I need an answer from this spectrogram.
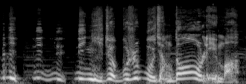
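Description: A man's voice: very high-pitched, sing-song, fairly quick, warm tone, breathy edge, faint music behind, voice pushed up, heavily acted. A man doing a whiny sly thug boss. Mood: wheedling. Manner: wheedling, whiny. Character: sly cowardly male thug leader.

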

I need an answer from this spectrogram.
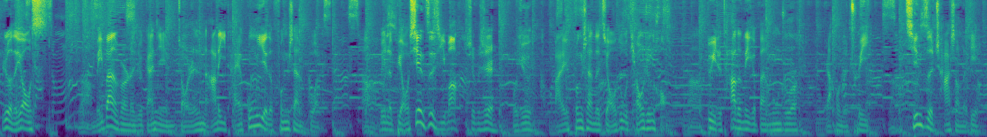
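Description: A man telling funny personal anecdotes in a casual, animated way, full of chatty fillers. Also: lowish voice, brisk. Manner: animated, colloquial northern-style banter with many 啊 fillers. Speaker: comedic storyteller. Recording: dry close mic with faint background music.

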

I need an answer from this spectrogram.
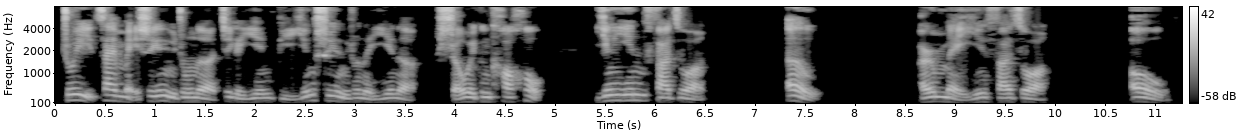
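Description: A man teaching pronunciation, saying each example word twice in a deliberate way. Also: mid-range voice, lively intonation, dark tone, breathy edge. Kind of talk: pronunciation lesson.

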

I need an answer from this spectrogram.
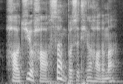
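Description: A proud general's daughter speaks with cold scorn in a told story, voiced by a man. Her lines rise and fall in a lively way at an ordinary pitch. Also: a little fast, natural voice. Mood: scornful. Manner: cold, taunting delivery. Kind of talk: storytelling narration.

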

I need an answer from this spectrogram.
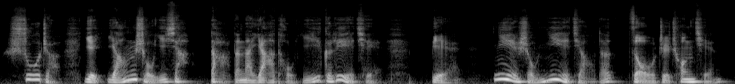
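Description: A man giving an expressive dramatic reading of a classic novel as storyteller. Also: measured pace, breathy edge. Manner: expressive, swinging pitch.

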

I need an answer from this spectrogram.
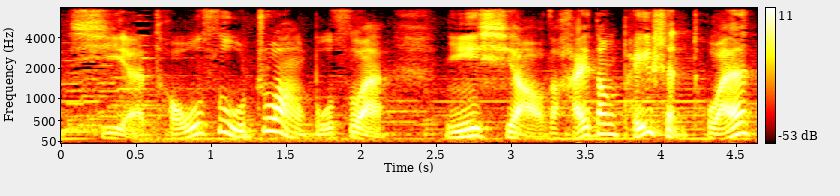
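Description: A woman voicing a brash, rough-spoken father with a Beijing accent. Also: rumbling low, huge pitch swings, slow pace, a bit bright, faint music behind, voice pushed down, heavily acted. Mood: gruff. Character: gruff blustering Beijing father.

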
